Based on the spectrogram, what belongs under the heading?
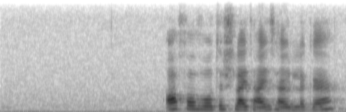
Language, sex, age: Afrikaans, female, 18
